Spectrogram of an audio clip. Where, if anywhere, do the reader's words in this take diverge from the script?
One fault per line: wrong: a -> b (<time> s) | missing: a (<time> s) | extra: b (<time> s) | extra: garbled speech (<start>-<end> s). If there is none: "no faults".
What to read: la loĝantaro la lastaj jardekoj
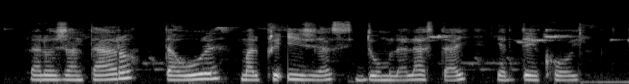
extra: daŭre malpliiĝas dum (1.7 s)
